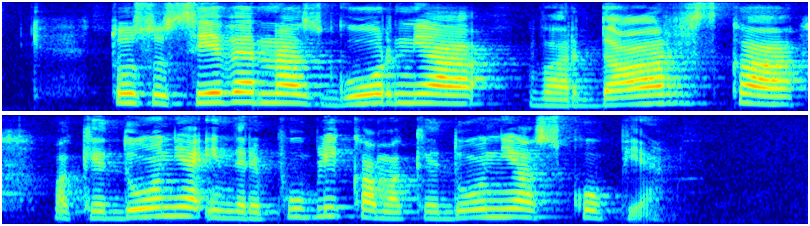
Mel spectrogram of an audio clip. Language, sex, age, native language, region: Slovenian, female, 30-49, Slovenian, Drava region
